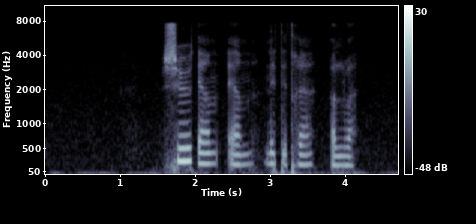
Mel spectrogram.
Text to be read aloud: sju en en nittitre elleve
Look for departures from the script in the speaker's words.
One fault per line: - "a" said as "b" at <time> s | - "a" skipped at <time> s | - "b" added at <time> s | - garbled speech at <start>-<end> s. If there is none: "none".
none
